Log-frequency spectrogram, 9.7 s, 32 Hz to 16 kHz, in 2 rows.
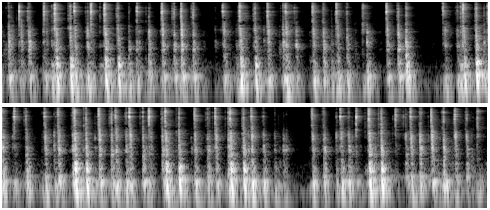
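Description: Fingertips type on a pink AUKEY plastic mechanical gaming keyboard with blue switches. Rapid, bright, clicky keystrokes with a low thock come in steady bursts, broken by short pauses around 2, 4 and 8 seconds.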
